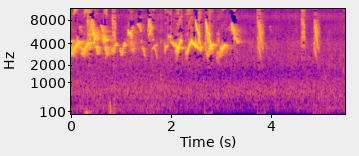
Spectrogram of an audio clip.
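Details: Tutor singing from a coleiro (double-collared seedeater) for young birds learning song: a lively three-second stream of high, buzzy-edged chirps and slurred whistles, followed by a few isolated clicks.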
